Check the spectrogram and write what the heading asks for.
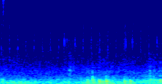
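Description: Near silence with faint handling taps from a stamp positioning tool as its hinged clear acrylic lid is swung open, a little over a second in.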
